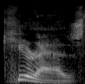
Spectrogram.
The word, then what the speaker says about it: charaz: And so Paul brings together the evidence that this is true through what is called a kiraz. That's the Hebrew term. It's spelled C-H-A-R-A-Z.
